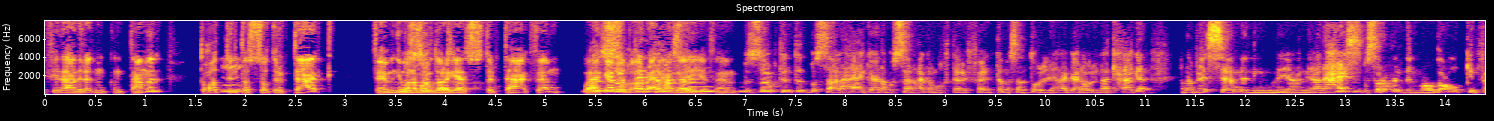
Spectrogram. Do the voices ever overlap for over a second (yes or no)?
yes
